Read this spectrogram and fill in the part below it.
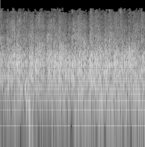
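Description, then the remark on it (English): An audience at a showing of the film Ghost claps in a steady, dense burst of applause in answer to a poll of who has never seen the movie; the applause stays loud and even throughout, with no voices standing out. “Because also I've been told by several people in the lobby already, and let's do a formal poll, how many people here applaud if you've never seen Ghost?”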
